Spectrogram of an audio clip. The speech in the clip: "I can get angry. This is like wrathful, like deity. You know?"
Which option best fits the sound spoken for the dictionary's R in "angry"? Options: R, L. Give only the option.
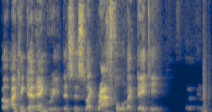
R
